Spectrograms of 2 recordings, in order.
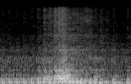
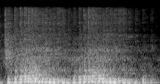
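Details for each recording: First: Lifan KPM 200 motorcycle after throttle position sensor adjusted to 0.4% closed, 78.4% wide open: small single idles evenly, quick blip rises and settles cleanly without stumbling or stalling; normal idle and throttle response. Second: Lifan KPM 200 motorcycle with throttle position sensor misadjusted to 1.6%: a short rev drops into a low, lumpy idle at about four beats a second with hesitation, likely to die on quick throttle.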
